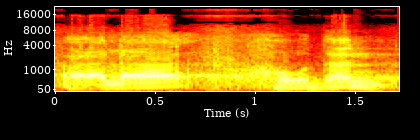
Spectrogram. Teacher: تو اس کو اعلیٰ کریں گے تو وہ الف ہو جائے گا، اس کو اعلیٰ کرنا ہے، عین کی ادائیگی ہونی چاہیے۔ اعلیٰ لام جو ہے وہ پتلا رہے گا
